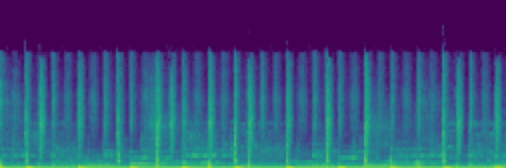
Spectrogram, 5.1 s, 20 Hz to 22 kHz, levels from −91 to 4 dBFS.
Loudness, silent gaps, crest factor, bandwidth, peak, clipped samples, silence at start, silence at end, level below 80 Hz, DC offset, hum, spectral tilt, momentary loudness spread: -16 LUFS; none; 12 dB; 14 kHz; 0 dBFS; under 0.1%; 0 s; 0 s; -14 dBFS; 0.1%; none; -6 dB/octave; 4 LU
